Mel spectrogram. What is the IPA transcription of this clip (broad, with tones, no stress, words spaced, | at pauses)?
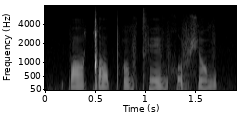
pɒː˧ǃɔ˥˩ pʰɔ̃˧vtʰẽː˧vχʷə̰˧v ʃɔ̃˥v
